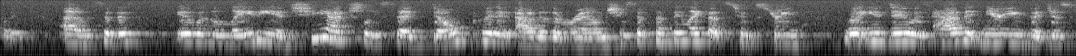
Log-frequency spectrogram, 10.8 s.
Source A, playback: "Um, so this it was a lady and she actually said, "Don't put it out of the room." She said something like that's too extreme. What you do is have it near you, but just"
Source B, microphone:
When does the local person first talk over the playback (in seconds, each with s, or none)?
none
